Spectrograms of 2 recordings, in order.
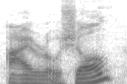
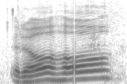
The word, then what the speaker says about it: Rojo: It's Abyssal, Rojo, and Verde. So it's all good.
